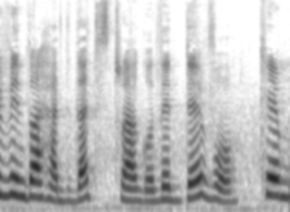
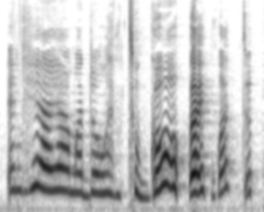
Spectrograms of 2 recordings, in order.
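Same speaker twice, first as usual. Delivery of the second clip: emotional; 7 semitones higher, 8 dB louder than usual. Real, not acted. Telling of her children, overcome with emotion. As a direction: voice rising with real emotion, on the edge of tears. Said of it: "I just become so emotional".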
